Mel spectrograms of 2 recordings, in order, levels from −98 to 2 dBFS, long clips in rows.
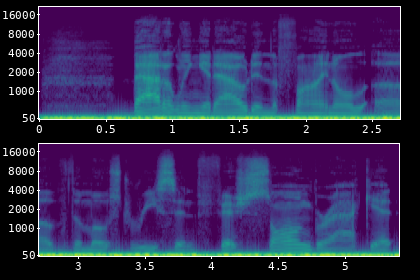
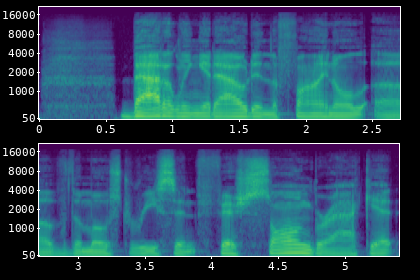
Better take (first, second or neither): second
